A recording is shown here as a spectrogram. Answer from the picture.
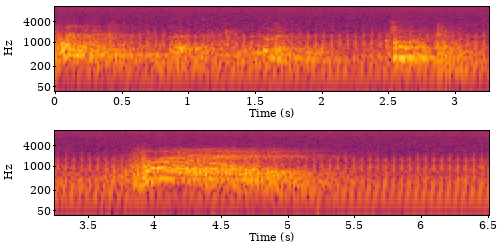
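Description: Karate fighters' kiai shouts during kumite sparring: loud, short yells near the start and about two and a half seconds in, and a longer one falling in pitch about four seconds in, mixed with a few sharp knocks of strikes or foot stamps. A steady low hum from the camcorder runs underneath.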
